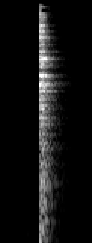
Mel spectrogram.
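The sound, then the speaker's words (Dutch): A single sharp metallic bang as the spoon used to serve macaroni is struck hard against the cooking pan, with a bright ringing tail that fades out within about half a second. No one speaks. “John slaat de lepel waarmee hij de macaroni heeft opgeschept tegen de pan.”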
